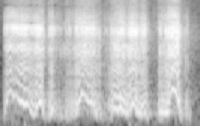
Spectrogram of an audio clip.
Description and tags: Creepy Shoe Sound
shoe, creepy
